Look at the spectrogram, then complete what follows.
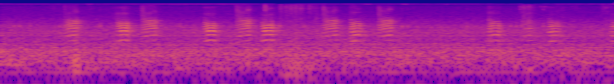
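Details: Ten-day-old zebra finch nestlings, eyes open and wing feathers grown, looking out of the nest: rapid buzzy high begging notes repeated roughly every half second in uneven clusters, faint room hiss beneath.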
